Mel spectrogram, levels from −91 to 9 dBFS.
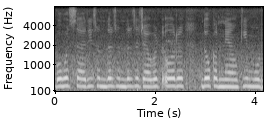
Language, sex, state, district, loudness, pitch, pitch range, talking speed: Hindi, female, Bihar, Bhagalpur, -12 LUFS, 260 Hz, 255-265 Hz, 145 wpm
